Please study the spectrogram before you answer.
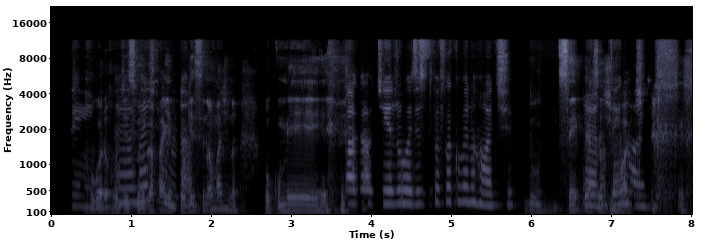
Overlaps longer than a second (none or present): present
